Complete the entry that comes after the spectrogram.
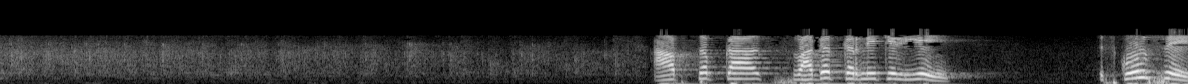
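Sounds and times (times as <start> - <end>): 
audience applause for child performers: 0.0 - 6.5
speech: 6.6 - 9.6, 11.0 - 11.8.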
